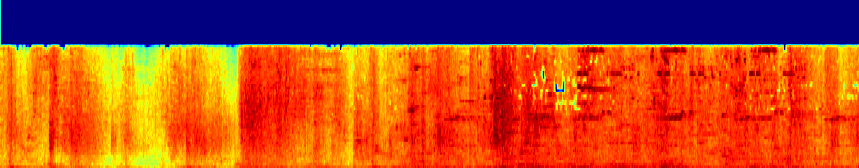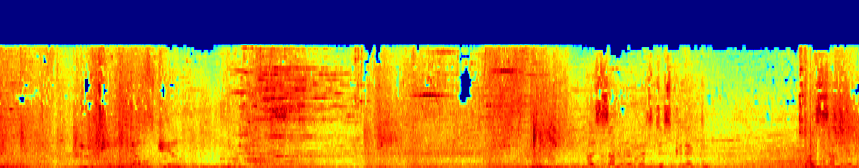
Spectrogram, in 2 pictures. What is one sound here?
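Spell effects and attack sounds from a video game crackle and burst.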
